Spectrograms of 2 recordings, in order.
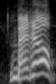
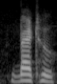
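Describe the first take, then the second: First: Higher, louder, rising बैठो snapped out; loud final command. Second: Said in the usual way. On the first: Real, not acted. Ending the child's sit-up punishment with a loud sharp command. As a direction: punch the last बैठो to end it.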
